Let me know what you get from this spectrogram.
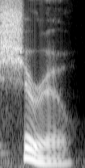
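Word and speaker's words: Sheru: After living as Saru for most of his life, he found out that he had been mispronouncing it. It was Shiru, which means lion.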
